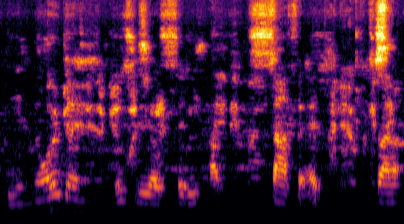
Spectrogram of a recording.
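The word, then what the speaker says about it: צפת: And that is the incredible explosion of spiritual, literary, religious activity that occurred in the northern Israel city of Safed, pronounced in Hebrew Tzfat or Tzfas.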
